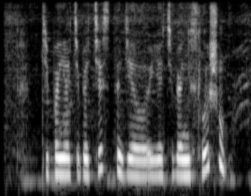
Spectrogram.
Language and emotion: Russian, neutral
